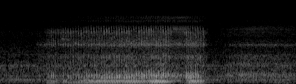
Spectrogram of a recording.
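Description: One loud, rough, fluttering snore lasting about a second and a half, then quiet breathing noise: ordinary dog snoring.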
